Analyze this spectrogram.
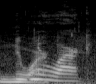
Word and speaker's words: Newark: up in newark and if you're from delaware newark delaware is pronounced newark if you're in new jersey going into newark it's newark newark newark anyway uh so i'm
